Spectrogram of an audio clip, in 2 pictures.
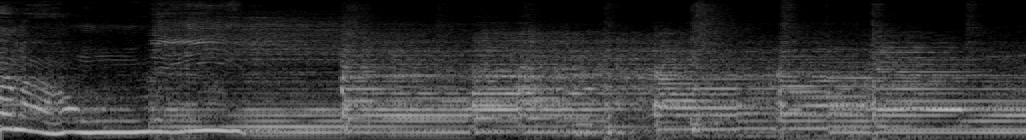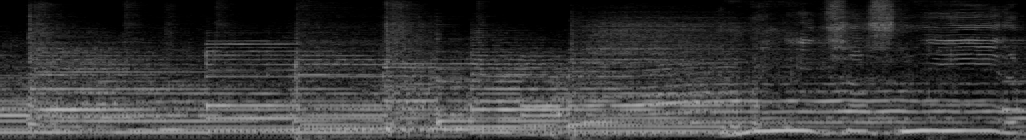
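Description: A rock band playing live: electric guitars holding sustained chords under a man's singing voice, which slides in pitch at the start and again near the end.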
